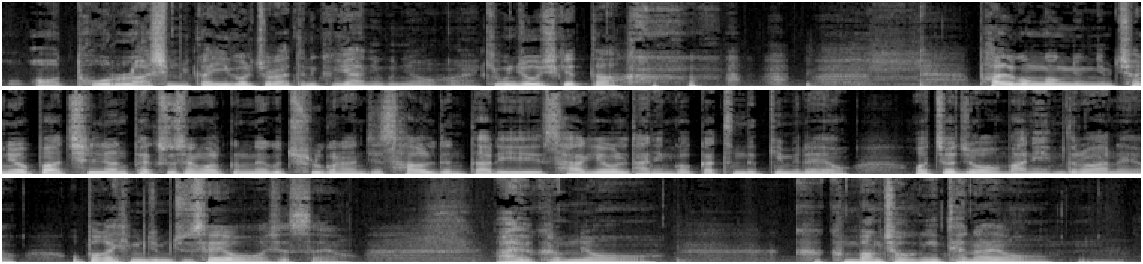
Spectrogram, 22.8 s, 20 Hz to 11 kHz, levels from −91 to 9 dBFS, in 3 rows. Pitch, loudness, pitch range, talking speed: 105 Hz, -18 LUFS, 95-120 Hz, 260 characters per minute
